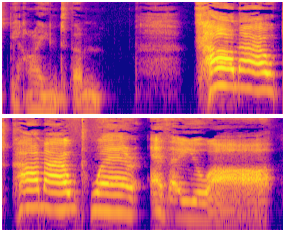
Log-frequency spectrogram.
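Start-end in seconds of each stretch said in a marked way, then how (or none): 1.9-2.9 high, loud taunting call; sing-song taunting. Acted. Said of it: "hissed matron". 2.9-5.5 taper off the taunting call; sing-song taunting. Acted. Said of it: "hissed matron".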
